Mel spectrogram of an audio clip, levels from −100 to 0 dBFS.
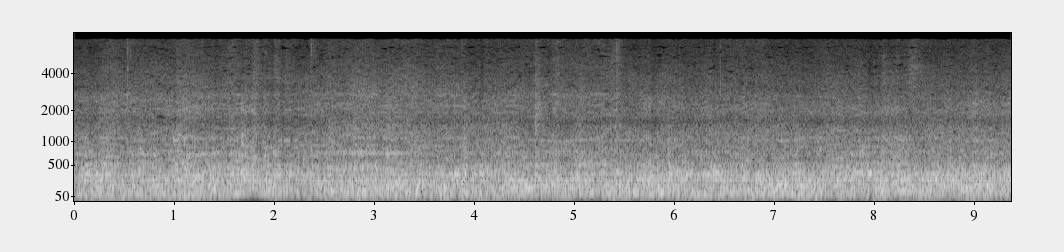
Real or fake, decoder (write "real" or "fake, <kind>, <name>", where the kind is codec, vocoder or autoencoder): fake, codec, SNAC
